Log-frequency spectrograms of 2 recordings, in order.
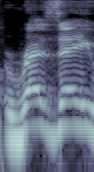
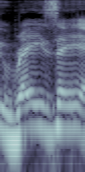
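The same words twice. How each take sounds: First: REZE with a short first vowel, "REZ-ay"; short-vowel pronunciation. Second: REZE with a long first vowel, "RAY-zay"; long-vowel pronunciation. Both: Shown as a demonstration. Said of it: "and then there's Reze and Reze".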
